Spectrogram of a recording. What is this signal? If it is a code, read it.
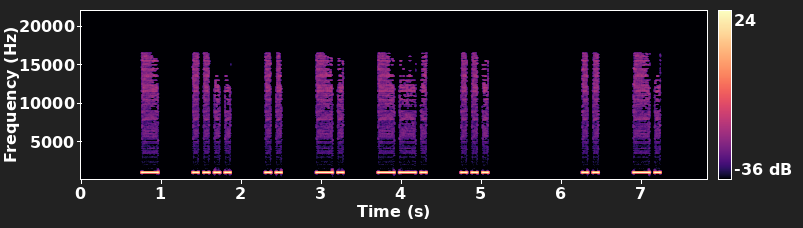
Morse code, heard as a keyed tone, about 18 wpm, spaced as for 12 wpm, 1000 Hz. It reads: THINGS IN
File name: qotdfiles / 12wpm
